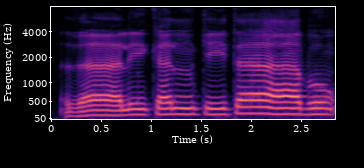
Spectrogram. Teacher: ذال کو نرمی سے پڑھیں گے، کھڑی زبر ہے اس کو لمبا کریں گے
